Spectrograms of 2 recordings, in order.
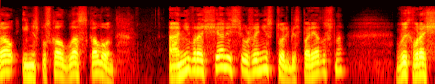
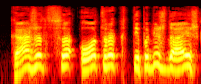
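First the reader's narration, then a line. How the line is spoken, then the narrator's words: Shout. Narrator (Russian): крикнул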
